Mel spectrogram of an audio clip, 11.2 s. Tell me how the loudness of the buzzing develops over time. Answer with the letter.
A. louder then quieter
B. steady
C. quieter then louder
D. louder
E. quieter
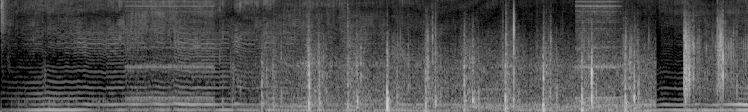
C.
